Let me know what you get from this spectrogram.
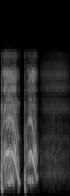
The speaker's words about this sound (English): Coughing on COVID. Ha! Itchy esophagus.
